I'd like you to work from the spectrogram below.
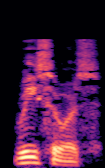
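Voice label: "resource", American English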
